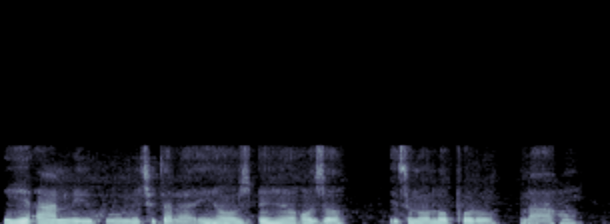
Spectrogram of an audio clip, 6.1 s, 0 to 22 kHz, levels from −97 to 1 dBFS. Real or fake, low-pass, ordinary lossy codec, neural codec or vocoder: real; none; none; none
